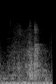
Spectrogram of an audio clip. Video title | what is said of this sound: Classic VW BuGs How to Install Volks Multi-Piece Beetle Headliner Pt.2 of 6 | if you knock on it, it doesn't have that tinny sound. It's got a nice thunk to it. So it's a good deadener.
